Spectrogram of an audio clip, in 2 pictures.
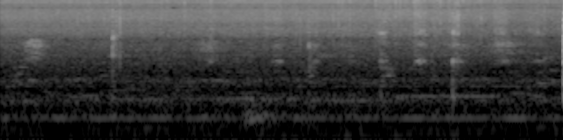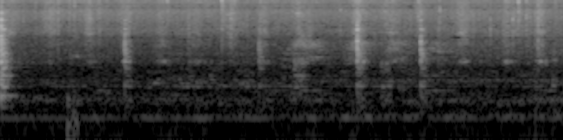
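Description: Bitter gourd and onion fry sizzling in a frying pan while a spatula stirs in freshly added salt and spice powder. A steady sizzle runs throughout, broken by scattered scrapes and taps of the spatula on the pan, the loudest about halfway through.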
